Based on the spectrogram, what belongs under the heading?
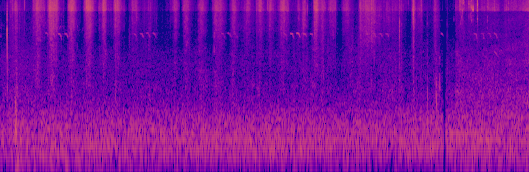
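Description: Outdoor ambience: a small bird chirping in quick runs of three or four short notes, repeated every second or so, over an irregular dry crackling patter. The background changes abruptly about nine seconds in.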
